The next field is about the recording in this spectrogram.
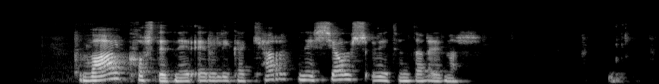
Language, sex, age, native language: Icelandic, female, 30-39, Icelandic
